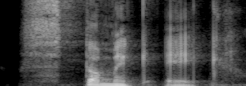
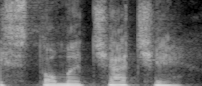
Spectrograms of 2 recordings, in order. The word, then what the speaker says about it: stomachache: say my favorite because I love the mispronunciation I think I mentioned this before when some Spanish speakers speakers say a store muchacha I love that no it's pronounced stomachache and remember not to put the air at the beginning of stomach it's not s stomach its stomach stomachache and again the hard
